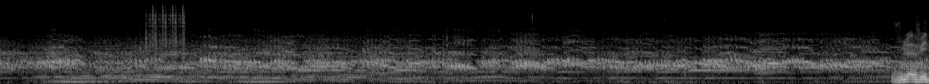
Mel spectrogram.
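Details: Common crane (Grus grus), a migrating flock of thousands in winter over the Allier plain in Auvergne, France, calling continuously with loud, overlapping bugling trumpets over a steady low drone that may be music.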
